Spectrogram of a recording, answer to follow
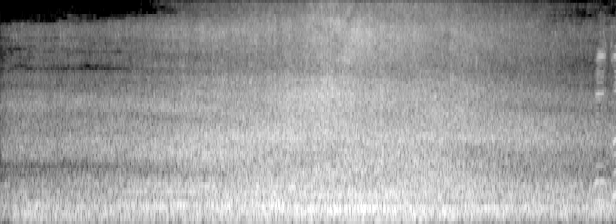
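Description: A road vehicle passing close by, its engine and tyre noise growing louder to a peak about halfway through and then easing off.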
